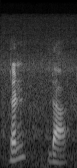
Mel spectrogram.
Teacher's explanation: अनुस्वर के उच्चारण में वायु नासिका से निकलती है और उच्चारण झटके के साथ होता है। इसमें अंग का जो उच्चारण है वो अंग की बिंदी का उच्चारण है वो झटके के साथ होता है।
